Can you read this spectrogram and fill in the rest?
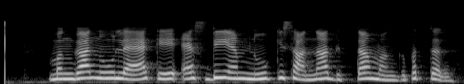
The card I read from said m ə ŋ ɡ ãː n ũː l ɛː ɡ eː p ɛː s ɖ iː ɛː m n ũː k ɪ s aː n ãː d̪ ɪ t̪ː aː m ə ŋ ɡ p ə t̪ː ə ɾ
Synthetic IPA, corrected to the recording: m ə ŋ ɡ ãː n ũː l ɛː k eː ʔ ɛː s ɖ iː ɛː m n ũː k ɪ s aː n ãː d̪ ɪ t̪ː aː m ə ŋ ɡ p ə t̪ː ə ɾ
